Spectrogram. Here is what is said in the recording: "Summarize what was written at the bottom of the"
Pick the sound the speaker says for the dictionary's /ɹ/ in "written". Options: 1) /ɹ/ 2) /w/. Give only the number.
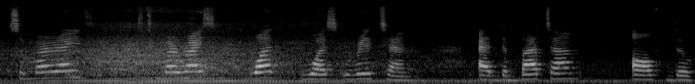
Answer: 1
